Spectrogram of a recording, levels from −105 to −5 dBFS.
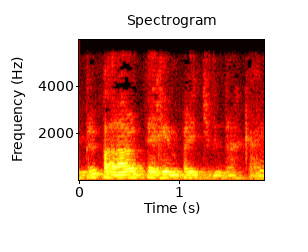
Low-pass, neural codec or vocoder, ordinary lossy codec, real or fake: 5.4 kHz; none; none; real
